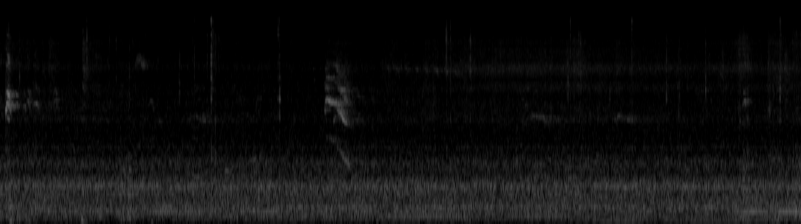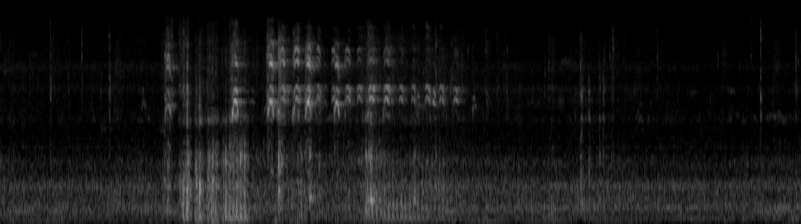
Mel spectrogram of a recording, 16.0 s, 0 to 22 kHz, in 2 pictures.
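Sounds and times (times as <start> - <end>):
birds scratching and tapping: 5.6 - 16.0.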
